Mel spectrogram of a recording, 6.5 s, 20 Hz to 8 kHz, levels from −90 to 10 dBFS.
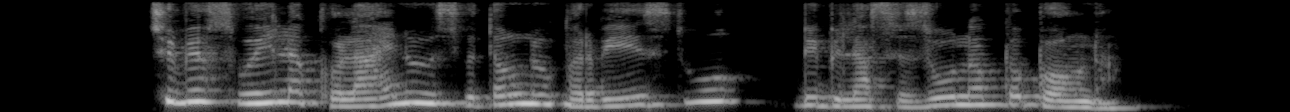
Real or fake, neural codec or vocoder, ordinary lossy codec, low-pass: fake; codec, 24 kHz, 0.9 kbps, WavTokenizer, medium speech release version 2; none; 7.2 kHz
